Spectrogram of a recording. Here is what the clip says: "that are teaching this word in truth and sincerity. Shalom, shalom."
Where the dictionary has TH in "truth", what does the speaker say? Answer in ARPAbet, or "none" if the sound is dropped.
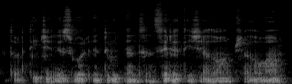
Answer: T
